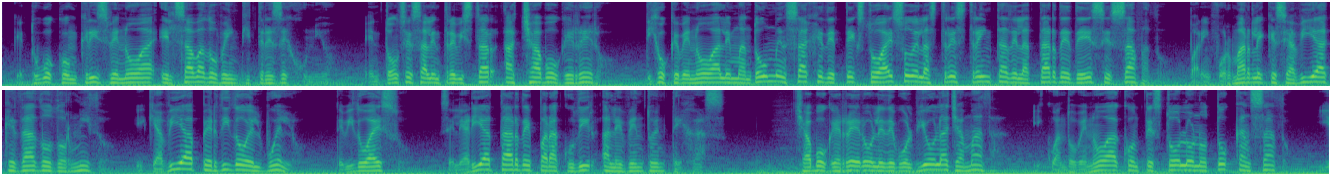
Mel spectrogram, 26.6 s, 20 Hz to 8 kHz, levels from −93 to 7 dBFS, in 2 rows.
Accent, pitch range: Mexican, 115-165 Hz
